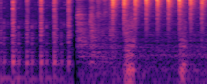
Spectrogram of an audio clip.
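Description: Chef's knife rapidly mincing garlic on a wooden cutting board: a quick, even run of blade taps, growing louder and faster from about the middle, at roughly ten taps a second.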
